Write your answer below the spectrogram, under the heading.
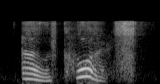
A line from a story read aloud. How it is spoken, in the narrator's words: answered my lady bitterly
